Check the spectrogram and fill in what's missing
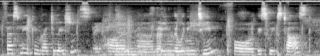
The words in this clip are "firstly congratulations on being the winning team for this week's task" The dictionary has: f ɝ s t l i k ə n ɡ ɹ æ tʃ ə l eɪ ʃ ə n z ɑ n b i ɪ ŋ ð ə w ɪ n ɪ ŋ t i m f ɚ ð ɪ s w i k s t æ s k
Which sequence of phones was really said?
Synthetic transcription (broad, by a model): f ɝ s t l i k ə n ɡ ɹ æ tʃ ə l eɪ ʃ ə n z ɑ n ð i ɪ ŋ ð ə w ɪ n ɪ ŋ t i m f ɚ ð ɪ s w i k s t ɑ s k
